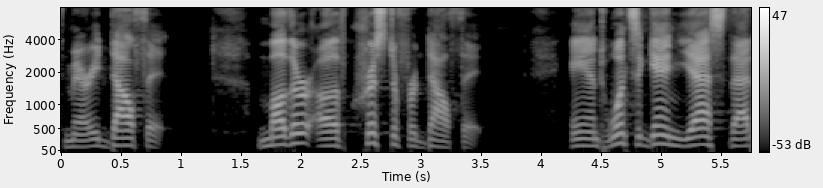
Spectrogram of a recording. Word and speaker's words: Douthat: And that was my September 10th, 2023 interview with Mary Douthat, mother of Christopher Douthat. And once again, yes, that is how you pronounce that last name.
